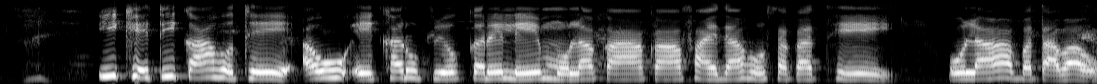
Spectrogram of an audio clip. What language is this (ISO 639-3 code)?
hne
